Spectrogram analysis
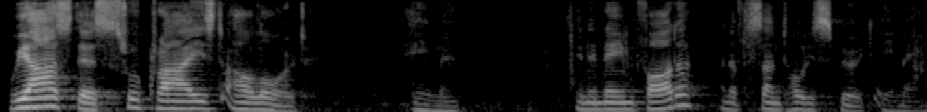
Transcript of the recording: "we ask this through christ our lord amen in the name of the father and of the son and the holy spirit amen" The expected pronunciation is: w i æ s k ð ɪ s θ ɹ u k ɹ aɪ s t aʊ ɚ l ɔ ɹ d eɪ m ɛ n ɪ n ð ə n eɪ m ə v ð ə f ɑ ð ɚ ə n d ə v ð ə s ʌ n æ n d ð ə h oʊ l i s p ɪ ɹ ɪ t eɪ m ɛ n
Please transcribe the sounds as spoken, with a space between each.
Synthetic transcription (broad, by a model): w i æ s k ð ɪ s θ ɹ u k ɹ aɪ s t aʊ ɚ l ɔ ɹ d eɪ m ɛ n ɪ n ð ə n eɪ ə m f ɑ ð ɚ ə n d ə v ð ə s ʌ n n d h oʊ l i s p ɪ ɹ ɪ t eɪ m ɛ n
